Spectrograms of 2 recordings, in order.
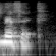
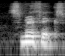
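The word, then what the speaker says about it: Smithwick's: he says it's called, you take the W out, so it's Smithick. Smithix, but I guess the W is silent the way they say it.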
